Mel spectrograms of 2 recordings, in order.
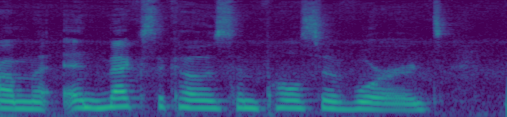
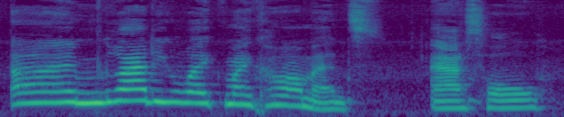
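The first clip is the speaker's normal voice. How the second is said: sarcastic snap; 7 semitones higher, 6 dB louder than usual. Acted. America sarcastic retort.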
